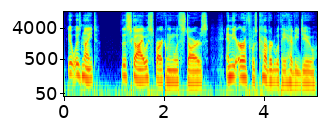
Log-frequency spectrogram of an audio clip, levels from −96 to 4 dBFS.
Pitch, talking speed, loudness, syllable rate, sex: 135 Hz, 215 wpm, -19 LUFS, 5.3 syllables/s, male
